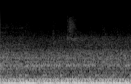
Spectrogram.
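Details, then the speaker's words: Petrol engine idling with an uneven, stumbling putt-putt beat; scan shows constant misfire on one cylinder that ruined the catalytic converter. Plugs changed about two years ago; suspected dead coil (possibly fouled plug) giving no spark while fuel still enters the cylinder. "most likely what happened is the coil is dead in it and it's not causing a spark which the fuel is still going to deliver into that cylinder"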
